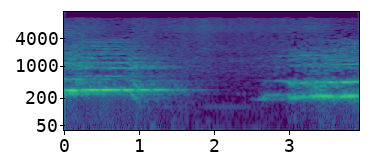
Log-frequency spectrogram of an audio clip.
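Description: A whale calls underwater with deep, resonant moans rich in overtones. The first note holds steady and fades away, then after a short silence a second moan swells in slightly lower.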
